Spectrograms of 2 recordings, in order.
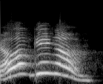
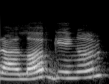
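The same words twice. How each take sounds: First: It is said excitedly, as an exclamation. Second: It is said in a flat, plain way.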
